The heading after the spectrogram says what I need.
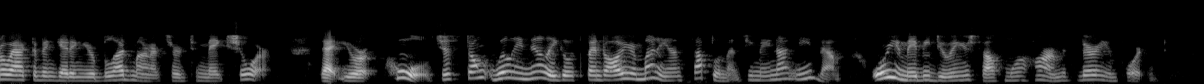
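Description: Speech over G.722 wideband telephone coding, with room noise sitting about 47 dB below the speech; no technical faults are present.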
